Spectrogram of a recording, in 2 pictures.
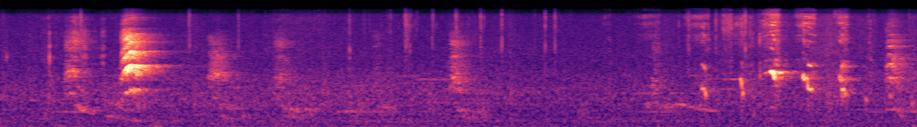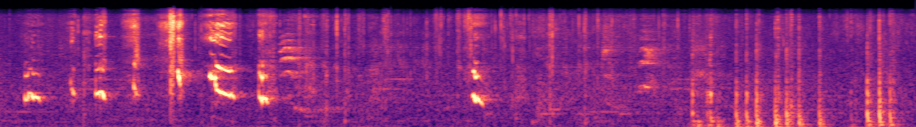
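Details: Toy poodle puppy in a pet shop, 犬の家 岐南店: high, thin whimpers and short yips come in scattered bursts, then grow denser midway. A rapid low clattering follows near the end.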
